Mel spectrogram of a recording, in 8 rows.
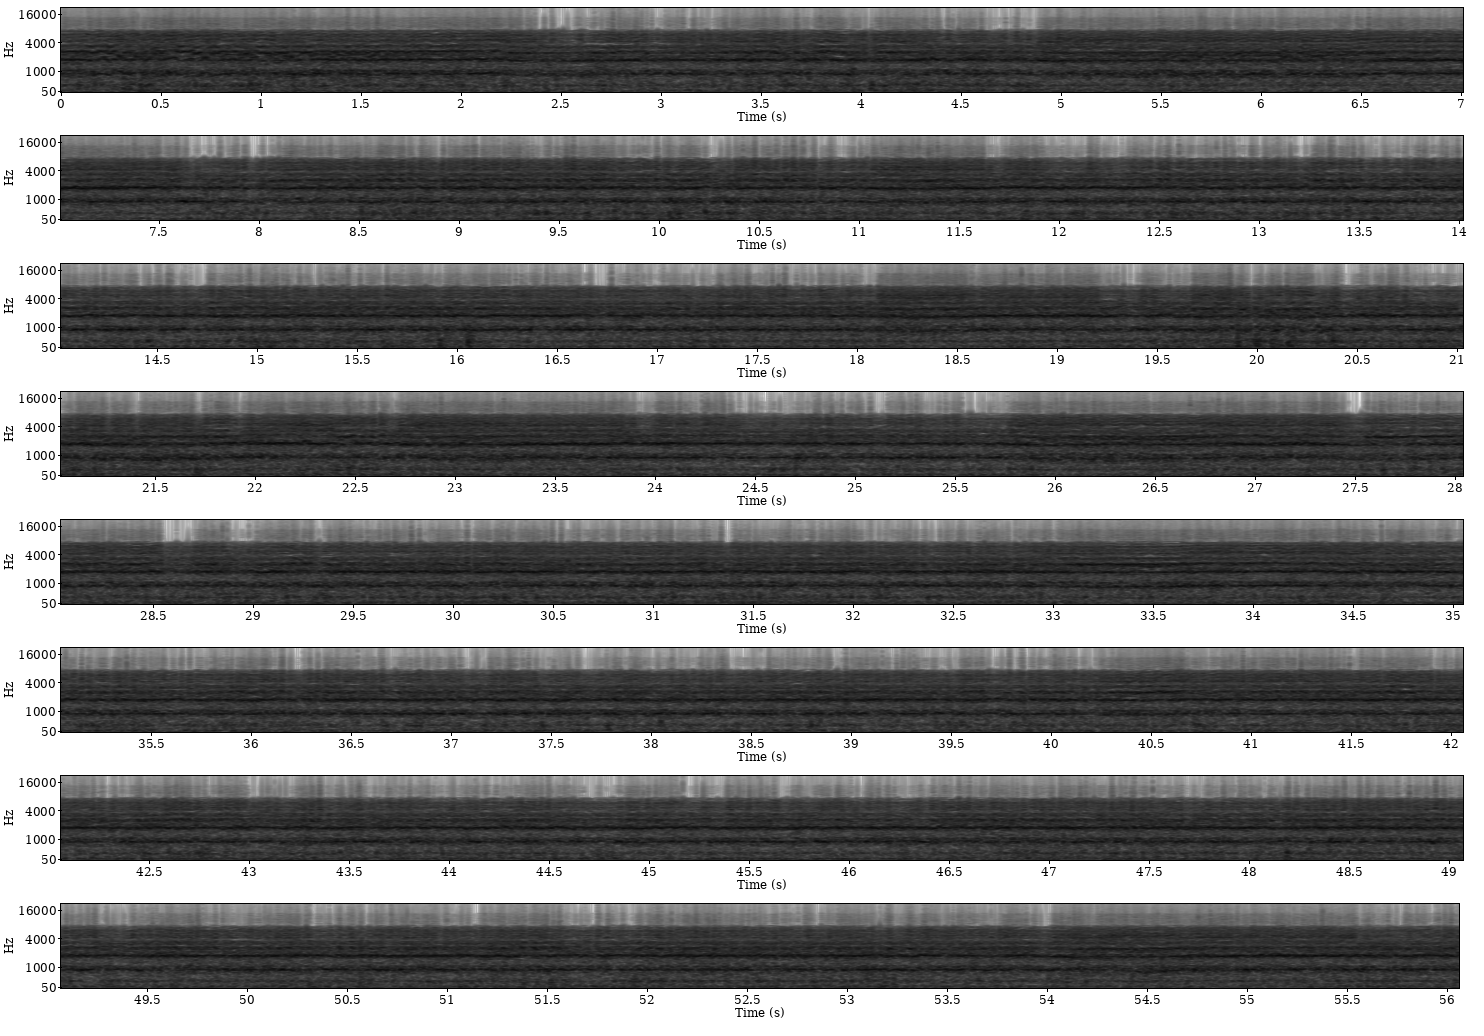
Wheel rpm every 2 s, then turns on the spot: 210, 230, 220, 230, 230, 230, 230, 230, 230, 220, 220, 230, 230, 220, 230, 230, 220, 230, 230, 230, 230, 230, 230, 230, 240, 240, 230, 230.
none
